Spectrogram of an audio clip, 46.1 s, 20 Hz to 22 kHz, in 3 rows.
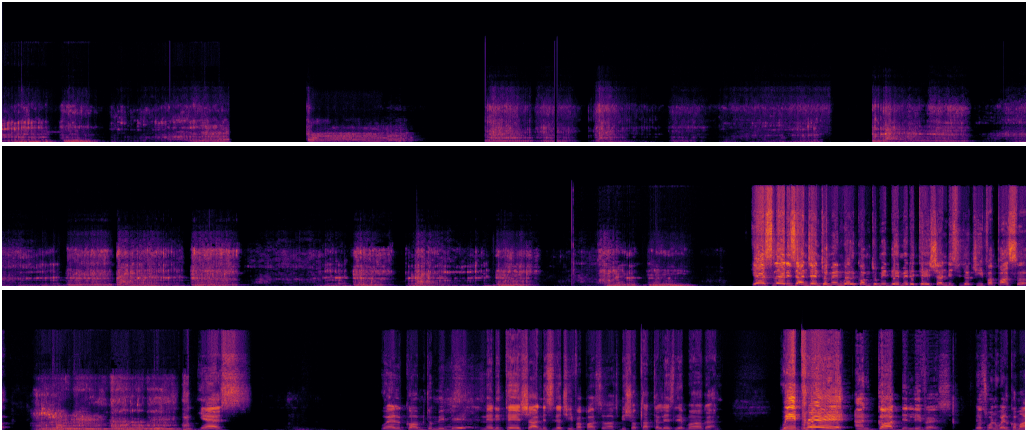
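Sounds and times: lion roaring: 0:00.0 - 0:03.5, 0:04.6 - 0:06.3, 0:07.3 - 0:12.4, 0:13.0 - 0:25.8, 0:31.2 - 0:33.8, 0:37.1 - 0:38.0.

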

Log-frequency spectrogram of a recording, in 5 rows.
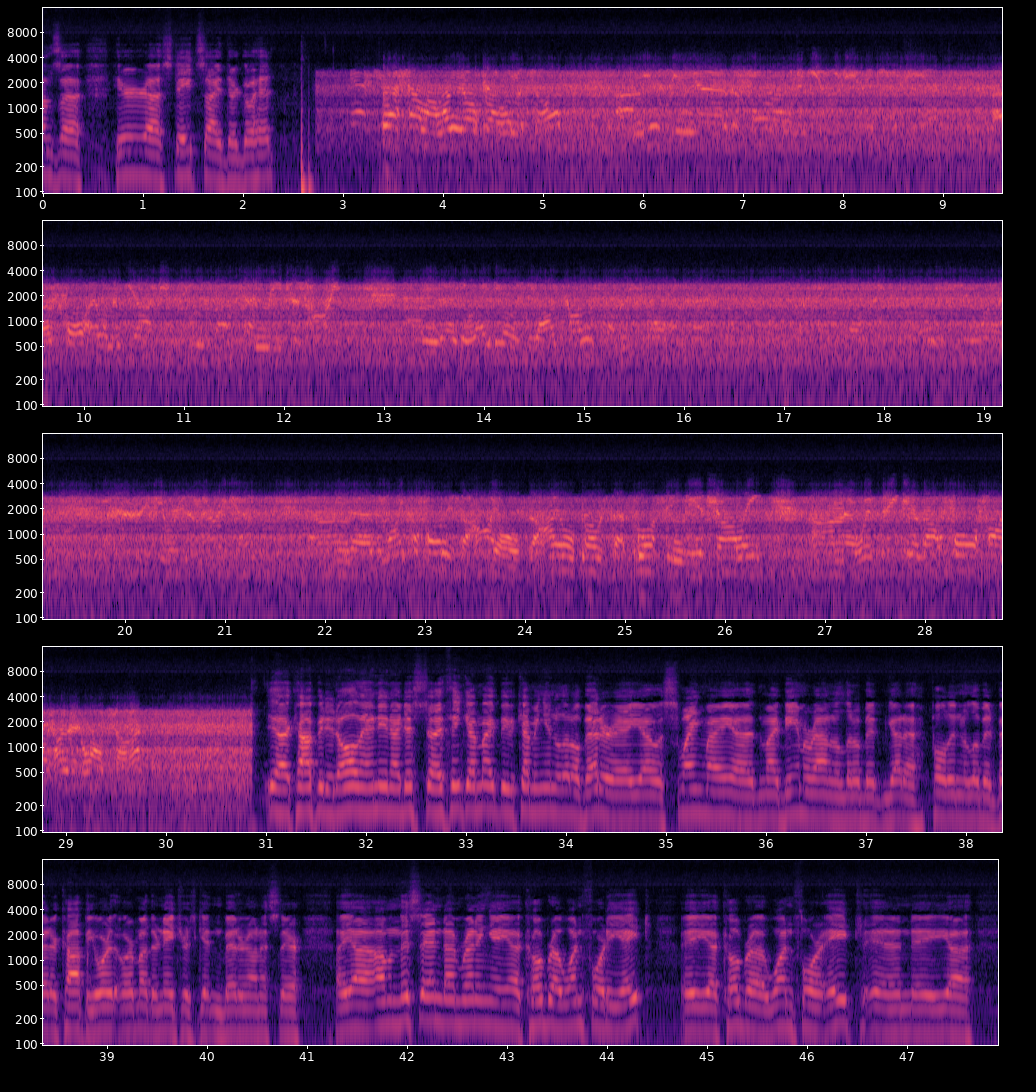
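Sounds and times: radio band noise hiss: 0:00.0 - 0:47.9
distant voice over cb radio: 0:02.8 - 0:30.9.

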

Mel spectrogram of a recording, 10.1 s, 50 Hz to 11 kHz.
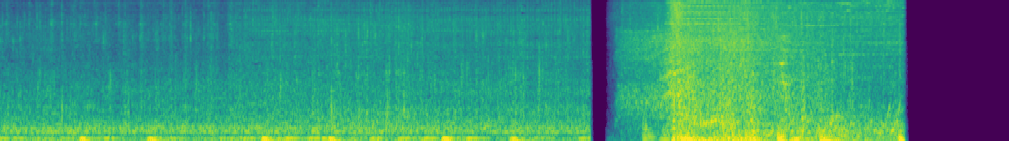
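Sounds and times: soup simmering bubbling: 0:00.0 - 0:05.9.

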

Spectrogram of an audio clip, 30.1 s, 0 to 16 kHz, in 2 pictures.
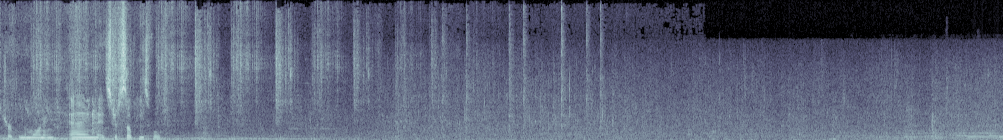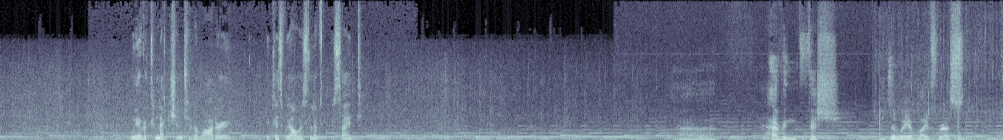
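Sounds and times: soft music with held notes: 0:00.0 - 0:08.9, 0:12.8 - 0:30.0
water washing: 0:00.0 - 0:30.0.

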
